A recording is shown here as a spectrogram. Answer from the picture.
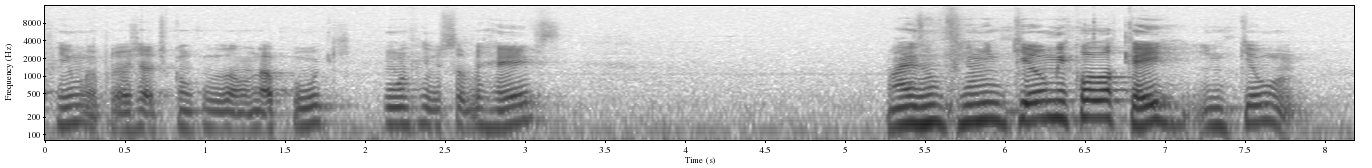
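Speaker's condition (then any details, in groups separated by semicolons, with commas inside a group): Cerebral palsy; affects motor coordination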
